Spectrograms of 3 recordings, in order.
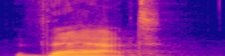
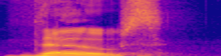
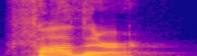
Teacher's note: замість с ми кажемо з і язик між зубами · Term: дзвінкий звук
